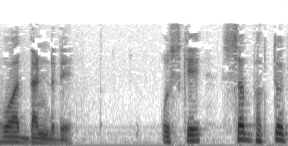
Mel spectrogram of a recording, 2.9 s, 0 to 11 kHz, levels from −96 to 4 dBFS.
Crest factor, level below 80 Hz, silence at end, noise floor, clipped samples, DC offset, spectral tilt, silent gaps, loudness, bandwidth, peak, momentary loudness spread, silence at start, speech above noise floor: 18 dB; -50 dBFS; 0 s; -60 dBFS; under 0.1%; 0.2%; -7.5 dB/octave; none; -23 LUFS; 6.6 kHz; -6 dBFS; 9 LU; 0 s; 38 dB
